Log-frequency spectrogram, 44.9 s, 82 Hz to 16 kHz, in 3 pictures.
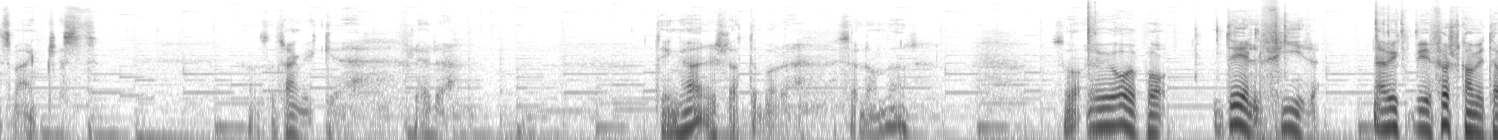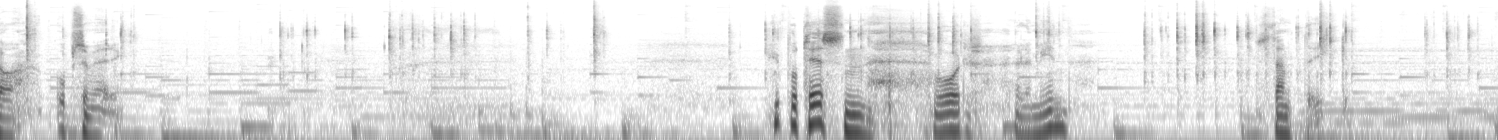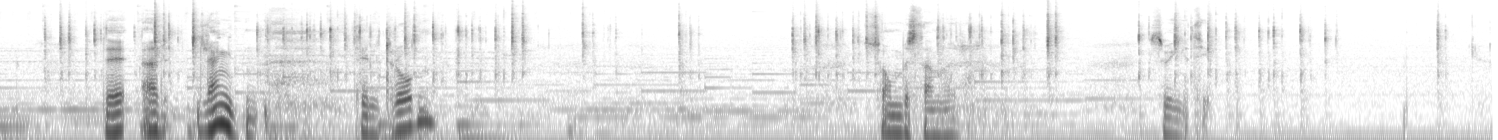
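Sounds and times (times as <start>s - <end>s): low steady hum: 0.0s - 44.9s
computer keyboard typing: 13.8s - 14.2s, 16.0s - 16.6s, 17.6s - 21.1s, 23.5s - 25.6s, 26.4s - 37.0s, 37.8s - 40.6s, 41.3s - 43.4s, 44.3s - 44.5s.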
